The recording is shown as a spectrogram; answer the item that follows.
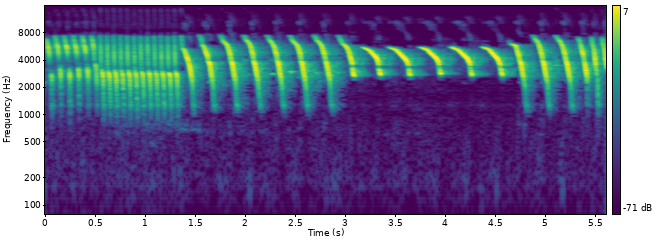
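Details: Canary song to rouse rival birds: a very fast high rattle for over a second, then loud downward-sweeping whistled notes repeated roughly every third of a second, briefly steady in pitch midway.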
